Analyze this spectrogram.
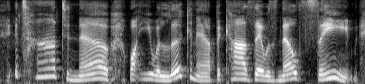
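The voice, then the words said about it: Speaking in a put-on accent. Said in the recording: “Still going with that accent.”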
